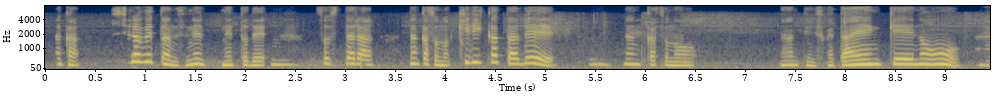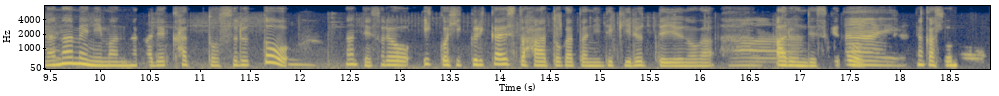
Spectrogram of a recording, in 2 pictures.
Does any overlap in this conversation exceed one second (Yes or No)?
No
